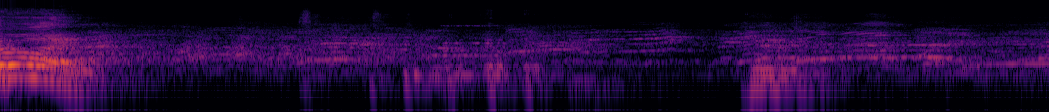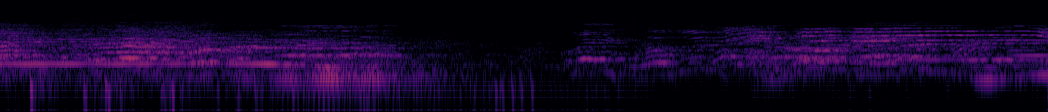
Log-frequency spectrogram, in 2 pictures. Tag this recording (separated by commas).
Music, Speech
